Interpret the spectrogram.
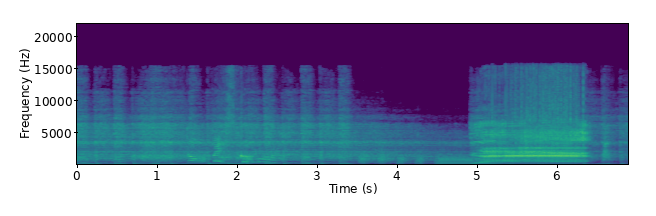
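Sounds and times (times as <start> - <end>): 
speech: 1.4 - 2.7
loud drawn-out burp: 4.9 - 6.5.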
